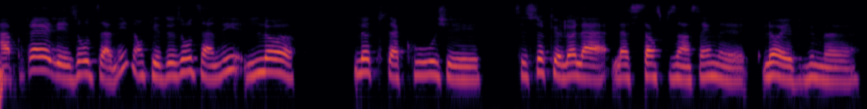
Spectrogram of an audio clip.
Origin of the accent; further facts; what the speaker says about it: Quebec City, Quebec, Canada; je viens de la ville de Québec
